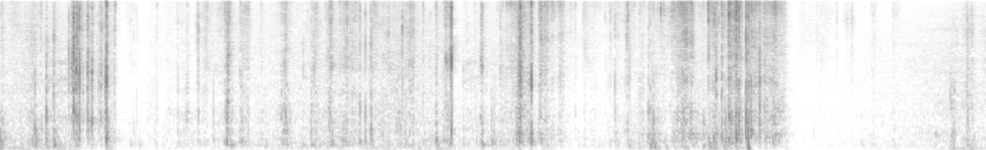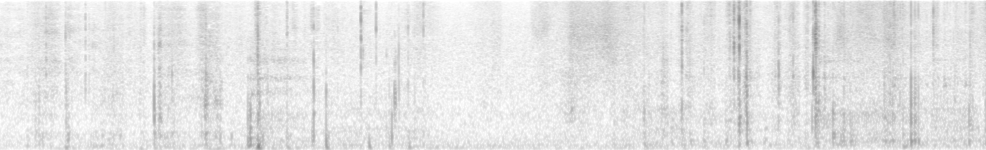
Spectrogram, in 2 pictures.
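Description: Cardboard shipping box being pulled and torn open by hand: irregular ripping and scraping of cardboard and tape in uneven bursts, with a brief pause about six seconds in.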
